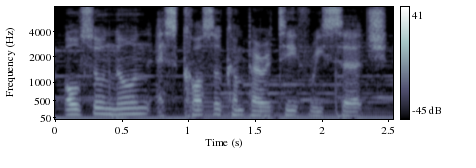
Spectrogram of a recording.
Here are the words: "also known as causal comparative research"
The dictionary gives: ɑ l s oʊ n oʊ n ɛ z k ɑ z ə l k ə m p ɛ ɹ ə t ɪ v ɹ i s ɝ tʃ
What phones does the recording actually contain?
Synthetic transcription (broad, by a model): ɑ l s oʊ n oʊ n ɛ s k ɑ s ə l k ə m p ɛ ɹ ə t ɪ v ɹ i s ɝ tʃ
